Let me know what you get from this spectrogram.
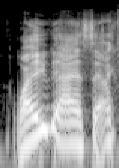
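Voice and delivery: normal talking voice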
